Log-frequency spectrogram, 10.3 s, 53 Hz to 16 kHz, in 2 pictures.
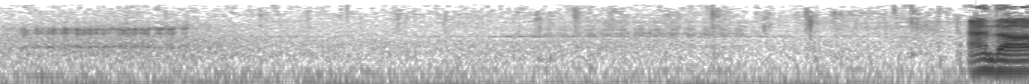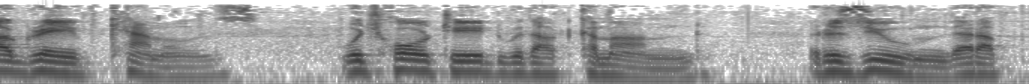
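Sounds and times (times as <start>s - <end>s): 
sheep bleating while descending: 0.0s - 1.0s, 2.9s - 3.8s
speech: 4.9s - 10.2s.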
